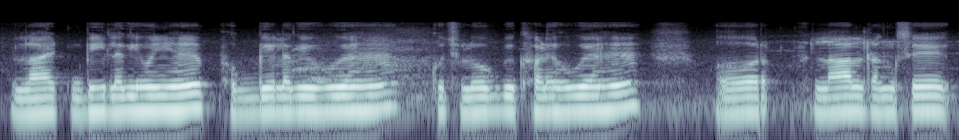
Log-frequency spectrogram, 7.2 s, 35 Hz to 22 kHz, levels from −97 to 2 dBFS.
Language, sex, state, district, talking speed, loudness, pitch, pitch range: Hindi, male, Madhya Pradesh, Katni, 160 wpm, -15 LUFS, 130 Hz, 125-135 Hz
